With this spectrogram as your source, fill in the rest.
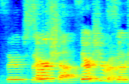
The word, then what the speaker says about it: Saoirse Ronan: Saoirse Ronan. It's a weird spelling, but that's how it's pronounced.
